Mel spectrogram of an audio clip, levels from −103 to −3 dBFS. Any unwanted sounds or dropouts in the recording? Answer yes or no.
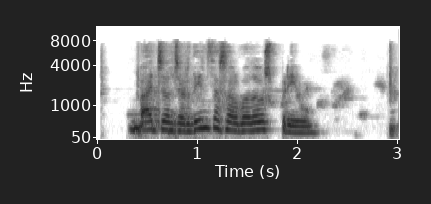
no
